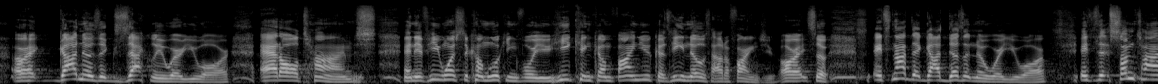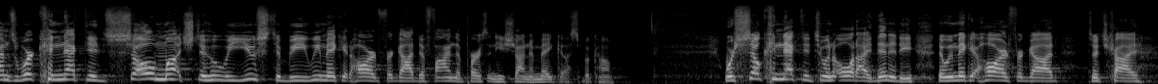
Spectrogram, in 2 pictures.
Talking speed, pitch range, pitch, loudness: 230 wpm, 150-210 Hz, 185 Hz, -27 LUFS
